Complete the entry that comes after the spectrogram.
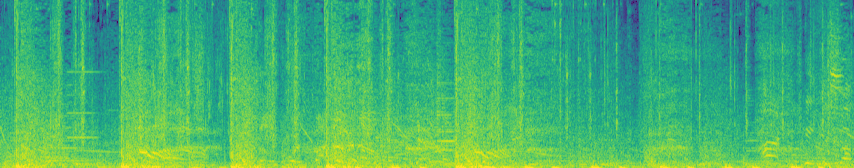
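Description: Western-style shootout gunfire from the video game Call of Juarez Gunslinger: repeated sharp shots in irregular bursts, loud and close, with clattering impacts and some shouting voices mixed in.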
